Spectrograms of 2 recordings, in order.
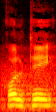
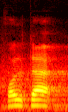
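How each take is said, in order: First: The word ends in a short i vowel. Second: The word ends in a short a vowel. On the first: A female listener said it. "المخاطبة يقال لها" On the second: A male listener said it. "والمخاطب تقول له قلت"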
